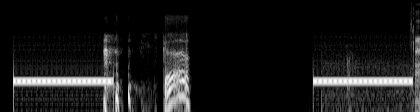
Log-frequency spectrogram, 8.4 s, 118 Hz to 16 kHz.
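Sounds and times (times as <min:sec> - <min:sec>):
steady telephone ringing tone on the line: 0:00.3 - 0:02.1, 0:06.2 - 0:08.3
speech: 0:03.3 - 0:03.9.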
